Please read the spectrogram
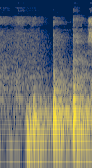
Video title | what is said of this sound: Which Wooden Tripod Sculpture Stand is Best? Mabef or Utrecht? A Product Review | the UT wood is a lot cheaper hear that Hollow sound whereas May bef is solid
